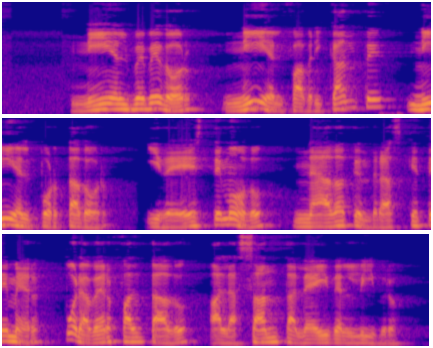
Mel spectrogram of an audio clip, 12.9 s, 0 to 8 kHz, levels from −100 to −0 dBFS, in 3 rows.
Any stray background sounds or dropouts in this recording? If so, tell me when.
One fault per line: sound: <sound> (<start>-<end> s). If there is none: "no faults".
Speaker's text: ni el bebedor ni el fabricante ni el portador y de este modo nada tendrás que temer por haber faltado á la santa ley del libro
no faults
